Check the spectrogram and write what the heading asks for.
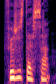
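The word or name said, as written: fødselsdagssang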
